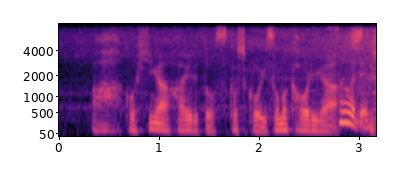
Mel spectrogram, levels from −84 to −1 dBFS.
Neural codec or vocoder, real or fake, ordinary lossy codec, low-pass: none; real; none; 7.2 kHz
